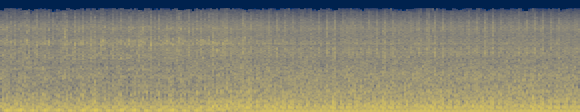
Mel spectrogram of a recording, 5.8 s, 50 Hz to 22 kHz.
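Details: Jeep M715 army truck, old cold start after fuel injection removed and converted to carburetor; engine catches and settles within about two seconds into a lower, steady idle with an even beat, a normal carbureted idle.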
